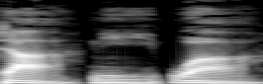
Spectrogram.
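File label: "taniwa", concatenated syllables; Affixing experiment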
